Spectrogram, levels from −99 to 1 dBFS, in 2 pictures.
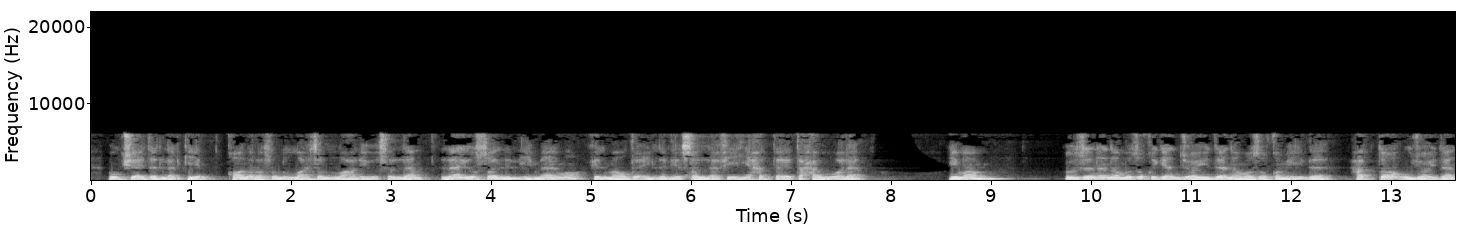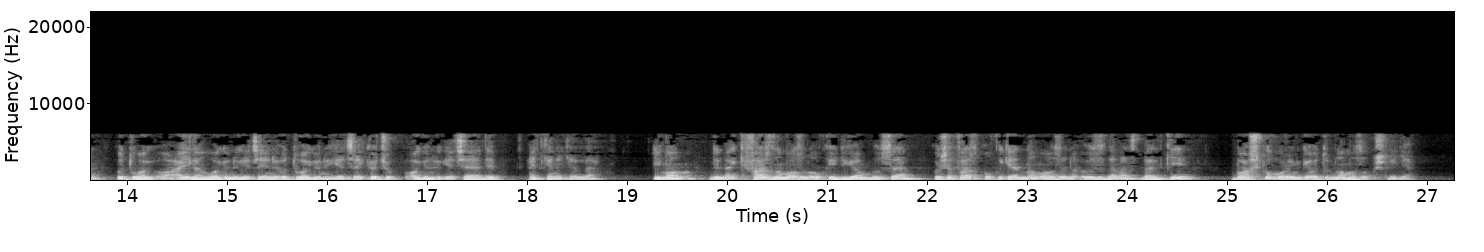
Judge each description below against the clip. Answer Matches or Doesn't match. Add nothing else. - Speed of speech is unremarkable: Doesn't match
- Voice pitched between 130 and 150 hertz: Matches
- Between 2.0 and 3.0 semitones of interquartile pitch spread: Doesn't match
